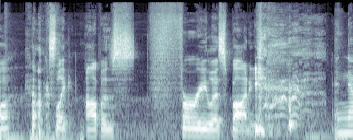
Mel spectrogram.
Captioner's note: laughing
